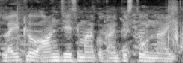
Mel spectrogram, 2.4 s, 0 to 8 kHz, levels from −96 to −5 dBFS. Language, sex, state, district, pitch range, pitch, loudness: Telugu, male, Telangana, Hyderabad, 130-145 Hz, 135 Hz, -14 LUFS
